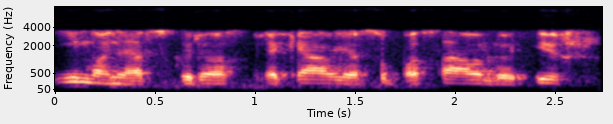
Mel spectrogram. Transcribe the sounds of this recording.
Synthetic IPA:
iːmoːnʲeːskʊɾʲoːspʲlʲɛkʲæˑʊjɛsʊpɐsɑˑʊlʲʊɪʃ

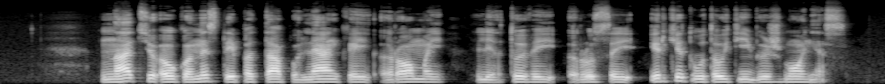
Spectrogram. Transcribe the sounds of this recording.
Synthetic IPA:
nɑːt̪sʲjuʔɐʊkoːmʲɪst̪ɐɪpɐt̪ːɑːpoːlʲæŋkɐɪɾɔmɐɪ | lʲiɛt̪ʊʋʲɛɪɾʊsɐɪ | ɪɾkʲɪt̪uːt̪ɒʊt̪ʲiːbʲuːʒmoːnʲḛːs

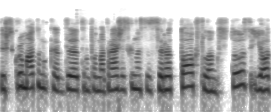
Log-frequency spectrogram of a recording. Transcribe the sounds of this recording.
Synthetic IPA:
t̪ɐɪʃt̪ʲɪ̥kɾuːjʊmɑːt̪oːmkɐt̪t̪ɾʊmpoːmʲɛt̪ɾɑːʒʲeːsʲkʲɪnɐsʲɪsiɾɐt̪oːkslˠɐŋkst̪ʊsjoː

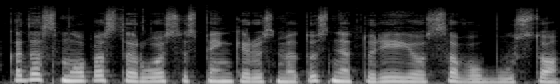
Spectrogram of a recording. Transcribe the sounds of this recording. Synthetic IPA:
kɐt̪ɐsmuɔpɐst̪ɐɾuɔsʲʊspʲɛŋʲkʲɛɾʲʊsmʲɛt̪ʊsnʲɛt̪ʊɾʲeːjoːsɑːʋoːbuːst̪oː

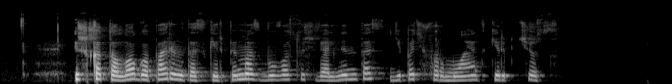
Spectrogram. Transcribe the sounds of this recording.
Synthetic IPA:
ɪʃkɐt̪ɐlˠɔɡoːpɐɾʲɪŋk̚t̪ɐskʲɪɾʲpʲɪmɐsbʊʋoːsʊʃʲʋʲɛlʲd̪ʲɪnt̪ɐsiːpɐt͡ʃfɔɾmuɔjɛnt̪kʲɪɾʲpʲt͡ʃʲʊs

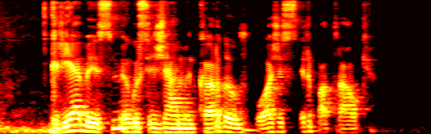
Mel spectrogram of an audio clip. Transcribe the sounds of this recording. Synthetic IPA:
ɡɾʲiɛbʲɛsʲmʲɪɡʊsʲɪʒʲæːmʲɪnkɐɾd̪ɐˑʊʒbuɔʒʲɪsɪɾpɐt̪ɾɑˑʊkʲɛ

